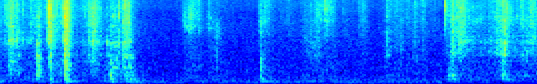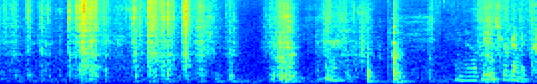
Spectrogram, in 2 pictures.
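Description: Rustling and crackling of artificial pine picks as they are handled and pushed into the foam inside a small wooden sleigh, with small irregular clicks, busier in the second half.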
